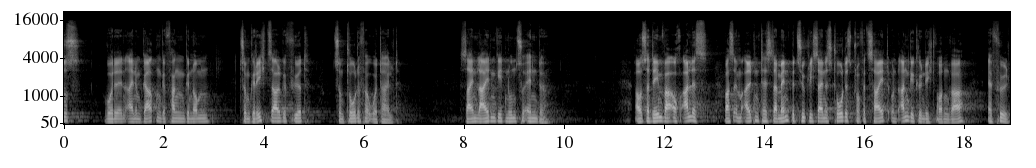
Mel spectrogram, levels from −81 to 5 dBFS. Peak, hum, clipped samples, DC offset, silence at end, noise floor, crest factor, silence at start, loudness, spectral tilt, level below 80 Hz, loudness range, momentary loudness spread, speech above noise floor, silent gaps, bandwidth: -4 dBFS; none; under 0.1%; under 0.1%; 0 s; -68 dBFS; 22 dB; 0 s; -26 LUFS; -3.5 dB/octave; -58 dBFS; 5 LU; 11 LU; 42 dB; none; 16 kHz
